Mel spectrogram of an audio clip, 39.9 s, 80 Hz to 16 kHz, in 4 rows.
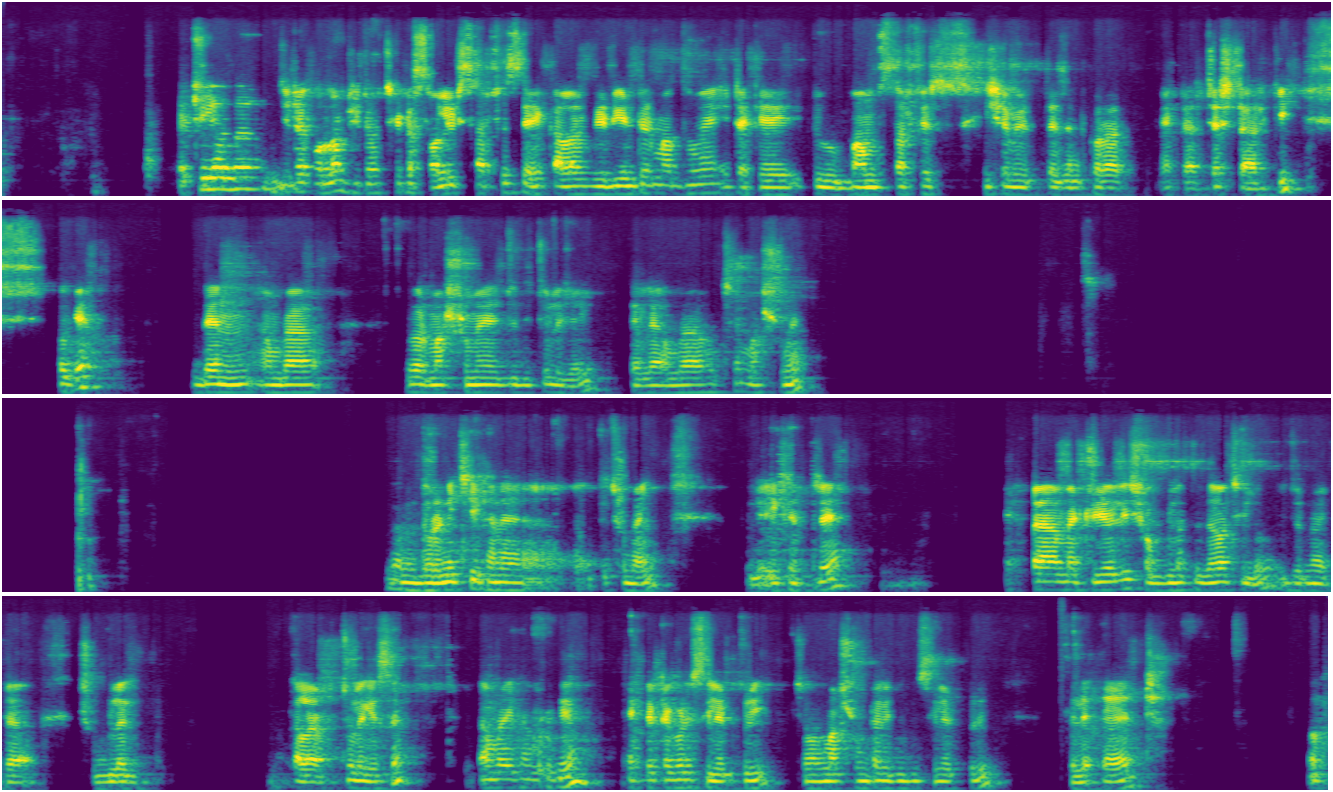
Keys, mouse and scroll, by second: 12.5 click, 13.8 click, 18.8 click, 20.2 Delete, 21.8-23.9 drag, 23.9 Delete, 34.3 click, 35.0 click, 37.6-39.8 drag.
